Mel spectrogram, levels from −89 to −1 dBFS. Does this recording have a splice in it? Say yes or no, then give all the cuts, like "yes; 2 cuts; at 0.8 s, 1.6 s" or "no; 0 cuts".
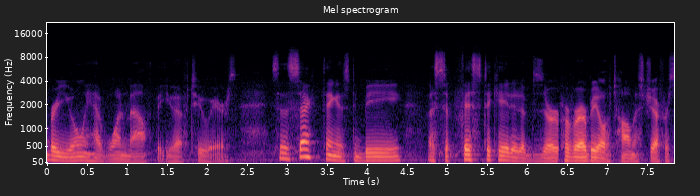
no; 0 cuts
